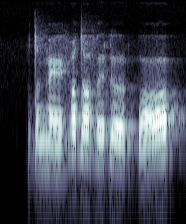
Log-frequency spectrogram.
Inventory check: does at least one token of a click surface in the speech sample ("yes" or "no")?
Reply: no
